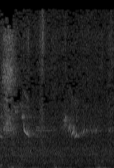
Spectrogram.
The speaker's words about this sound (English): And then you can hear all the bird sounds and the natural river.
